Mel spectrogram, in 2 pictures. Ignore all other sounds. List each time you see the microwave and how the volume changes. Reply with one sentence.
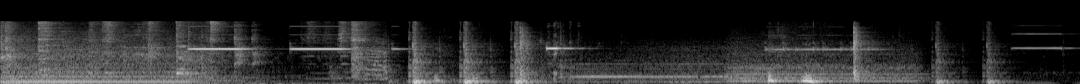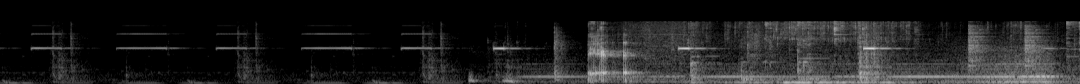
The microwave can be heard from 0.0 to 21.5 s, getting quieter then louder.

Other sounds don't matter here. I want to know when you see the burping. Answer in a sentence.
The burping can be heard from 4.3 to 5.6 s, from 7.7 to 8.7 s and from 15.4 to 17.1 s.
